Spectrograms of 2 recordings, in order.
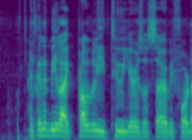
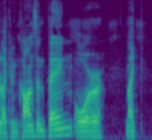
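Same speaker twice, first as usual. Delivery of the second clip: ordinary delivery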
